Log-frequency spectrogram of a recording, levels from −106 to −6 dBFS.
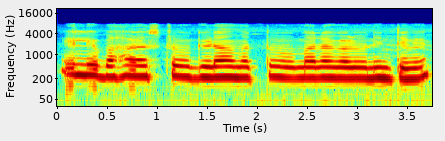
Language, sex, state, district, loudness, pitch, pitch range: Kannada, female, Karnataka, Chamarajanagar, -12 LUFS, 220 Hz, 215-235 Hz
